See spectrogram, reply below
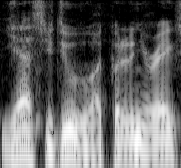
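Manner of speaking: plain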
